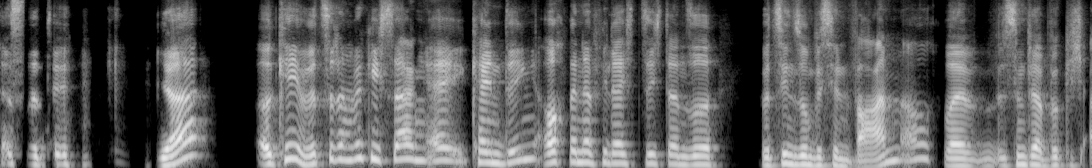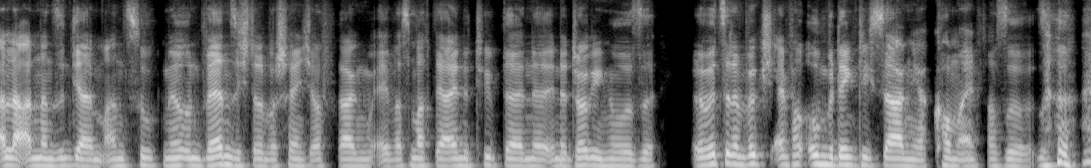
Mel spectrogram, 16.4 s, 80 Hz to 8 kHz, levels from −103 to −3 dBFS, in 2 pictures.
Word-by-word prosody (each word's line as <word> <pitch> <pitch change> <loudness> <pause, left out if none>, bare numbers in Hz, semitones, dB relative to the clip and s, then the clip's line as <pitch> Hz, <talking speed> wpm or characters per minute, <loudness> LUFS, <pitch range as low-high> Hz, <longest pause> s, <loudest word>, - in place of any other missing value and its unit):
Das 160 - 0
ist - - -6
natürlich 150 +1 -3 0.6
Ja? 275 - +7 0.4
Okay, 240 -4 +3
würdest 160 +2 +1
du 235 - +1
dann 230 -1 0
wirklich 245 -4 +2
sagen: 230 -1 +2
„Ey, 220 -2 +1
kein 180 -3 +3
Ding." 225 +7 -1
Auch 185 +2 +3
wenn 190 -1 +2
er 180 - +3
vielleicht 170 -1 -2
sich 165 -1 -2
dann 155 -3 -1
so 145 0 +2 0.4
würdest 135 +2 +1
du - - +5
ihn 155 - +3
so 150 - +5
'n 140 - +1
bisschen 130 -3 +1
warnen 200 - +2
auch? 250 -1 -6
Weil, 125 -2 +4 0.2
es 130 0 +1
sind 150 -1 +2
ja 135 -5 +3
wirklich 130 -2 -5
alle 130 - +4
anderen 125 0 +1
sind 130 +1 -5
ja 120 -3 +3
im 115 - -5
Anzug, 125 +2 -4
ne? 130 +1 -1
Und 130 -1 -2
werden 145 +2 +4
sich 125 0 -3
dann 120 -2 -4
wahrscheinlich 120 0 -4
auch 115 - -6
fragen: 120 0 -3
„Ey, 115 +1 -7
was 120 +2 -5
macht 125 0 -3
der 120 - +1
eine 125 0 0
Typ 130 0 -7
da 125 -2 0
in 120 - -3
der 120 -1 -2
in 120 - -5
der 120 - -3
Jogginghose?" 120 -2 -2 0.3
Da 135 - -5
würdest 155 +3 +1
du - - +4
dann 150 -2 0
wirklich 160 0 -2
einfach 150 +3 -3
unbedenklich 140 -3 0
sagen: 125 -2 +3
„Ja, 110 -1 -4
komm 130 -3 -3
einfach 120 +1 -5
so. 115 -2 -5
So, 130 +5 -1
135 Hz, 265 wpm, -21 LUFS, 125-160 Hz, 0.6 s, Ja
